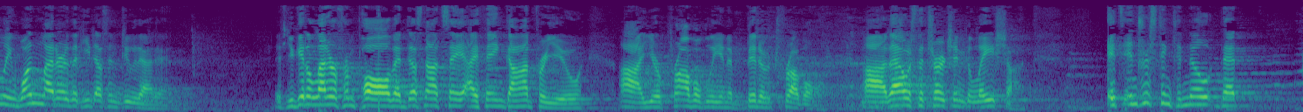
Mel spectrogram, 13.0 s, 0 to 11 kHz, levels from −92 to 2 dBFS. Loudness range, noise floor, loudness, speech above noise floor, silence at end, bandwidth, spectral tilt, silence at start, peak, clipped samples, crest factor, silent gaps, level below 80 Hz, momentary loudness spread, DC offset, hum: 6 LU; -62 dBFS; -26 LUFS; 36 dB; 0.25 s; 9.6 kHz; -5 dB/octave; 0 s; -8 dBFS; under 0.1%; 20 dB; none; -64 dBFS; 14 LU; under 0.1%; none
